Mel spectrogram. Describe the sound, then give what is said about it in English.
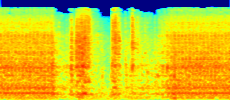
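Sewing machine stitching a bra, tacking on the shoulder straps as one of the final steps in garment production. A loud, steady mechanical whirring, broken by a few short bursts and brief dips near the middle. “This is the sound of a bra in the making.”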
